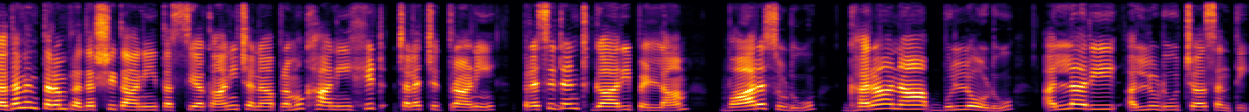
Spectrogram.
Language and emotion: Sanskrit, neutral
